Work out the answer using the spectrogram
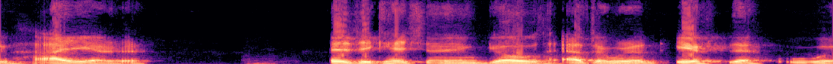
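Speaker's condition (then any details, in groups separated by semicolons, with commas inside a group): Spastic quadriplegic cerebral palsy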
